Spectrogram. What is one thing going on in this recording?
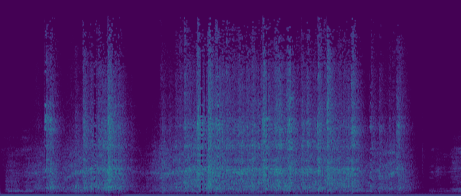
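A small toy motor whirs loudly.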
